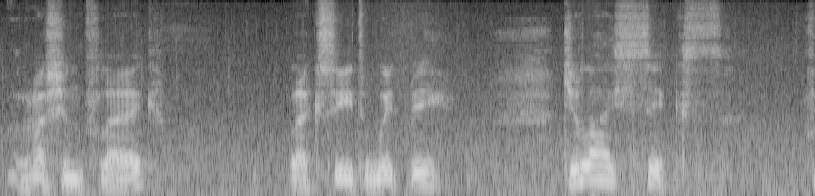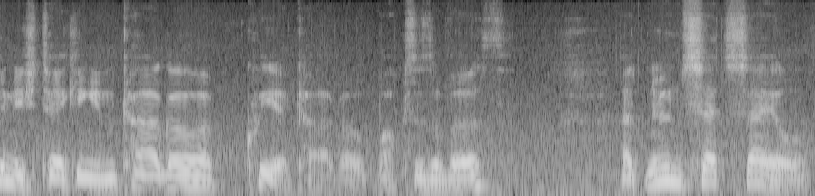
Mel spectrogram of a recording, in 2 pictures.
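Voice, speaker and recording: A man's voice: medium pitch, expressive, takes it slowly, a little mellow, slight background noise, poor audio. An actor playing a stern, weary sea captain reading his log in clipped entries for a horror radio drama. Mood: grim.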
